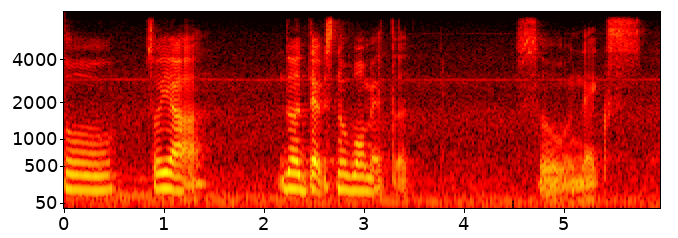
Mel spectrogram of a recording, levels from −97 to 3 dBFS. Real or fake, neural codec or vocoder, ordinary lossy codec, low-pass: real; none; none; 7.2 kHz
